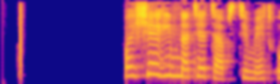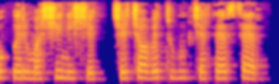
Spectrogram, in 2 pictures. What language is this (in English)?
Kalenjin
